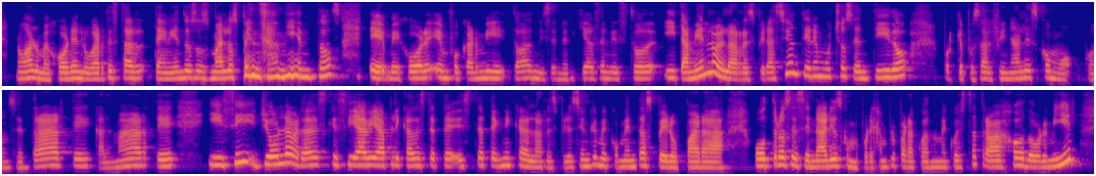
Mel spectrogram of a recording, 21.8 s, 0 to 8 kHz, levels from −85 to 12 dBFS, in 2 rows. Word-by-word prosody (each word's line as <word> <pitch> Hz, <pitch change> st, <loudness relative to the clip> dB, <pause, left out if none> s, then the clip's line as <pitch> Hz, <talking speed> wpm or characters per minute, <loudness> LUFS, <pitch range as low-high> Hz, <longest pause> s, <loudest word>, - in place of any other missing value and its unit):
¿no? 190 Hz, +1 st, 0 dB
A 205 Hz, -, +4 dB
lo 200 Hz, -, +2 dB
mejor, 180 Hz, +2 st, 0 dB
en 195 Hz, -1 st, +2 dB
lugar 175 Hz, 0 st, 0 dB
de 205 Hz, -, -2 dB
estar 200 Hz, -1 st, -1 dB
teniendo 190 Hz, +2 st, 0 dB
esos 200 Hz, -2 st, -3 dB
malos 200 Hz, +2 st, +2 dB
pensamientos, 250 Hz, +1 st, +4 dB, 0.3 s
eh, 195 Hz, -3 st, +4 dB
mejor 195 Hz, +2 st, +1 dB
enfocar 190 Hz, -4 st, -3 dB
mi, 195 Hz, -1 st, 0 dB
todas 200 Hz, 0 st, -5 dB
mis 175 Hz, -2 st, -7 dB
energías 180 Hz, +2 st, -8 dB
en 190 Hz, -, -5 dB
esto. 185 Hz, +1 st, -3 dB, 0.2 s
Y 215 Hz, -1 st, -3 dB
también 205 Hz, -, +3 dB
lo 365 Hz, -, +5 dB
de 280 Hz, -, +6 dB
la 180 Hz, -3 st, +3 dB
respiración 185 Hz, -, -3 dB
tiene 255 Hz, -3 st, -1 dB
mucho 245 Hz, +1 st, -3 dB
sentido, 220 Hz, +3 st, +1 dB, 0.3 s
porque, 195 Hz, -1 st, -10 dB
pues, 175 Hz, +1 st, -11 dB
al 180 Hz, -2 st, -3 dB
final 180 Hz, +2 st, -4 dB
es 210 Hz, 0 st, -4 dB
como 185 Hz, -6 st, -6 dB
concentrarte, 200 Hz, +6 st, -2 dB
calmarte. 200 Hz, +5 st, -2 dB, 0.3 s
Y 230 Hz, -2 st, 0 dB
sí, 295 Hz, 0 st, +2 dB
yo 245 Hz, +3 st, +5 dB
la 290 Hz, +3 st, +5 dB
verdad 220 Hz, -3 st, +3 dB
es 225 Hz, -, -5 dB
que 235 Hz, 0 st, -4 dB
sí 230 Hz, 0 st, 0 dB
había 225 Hz, 0 st, +6 dB
aplicado 215 Hz, -1 st, 0 dB
este 210 Hz, -1 st, -5 dB, 0.2 s
esta 195 Hz, +3 st, -6 dB
técnica 215 Hz, +1 st, -3 dB
de 190 Hz, -, +1 dB
la 170 Hz, -1 st, -2 dB
respiración 165 Hz, +3 st, -6 dB
que 235 Hz, -, -3 dB
me 205 Hz, -2 st, -1 dB
comentas, 185 Hz, +4 st, -2 dB
pero, 170 Hz, -4 st, 0 dB
para 165 Hz, -2 st, +1 dB, 0.3 s
otros 225 Hz, +3 st, +3 dB
escenarios, 195 Hz, -1 st, +3 dB
como 170 Hz, -6 st, -4 dB
por 165 Hz, +1 st, -9 dB
ejemplo, 175 Hz, +4 st, -8 dB
para 175 Hz, -4 st, -4 dB
cuando 165 Hz, 0 st, -6 dB
me 165 Hz, -, -5 dB
cuesta 180 Hz, +8 st, -7 dB
trabajo 185 Hz, +2 st, +2 dB
dormir, 190 Hz, -, +3 dB
195 Hz, 190 wpm, -21 LUFS, 180-220 Hz, 0.3 s, de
